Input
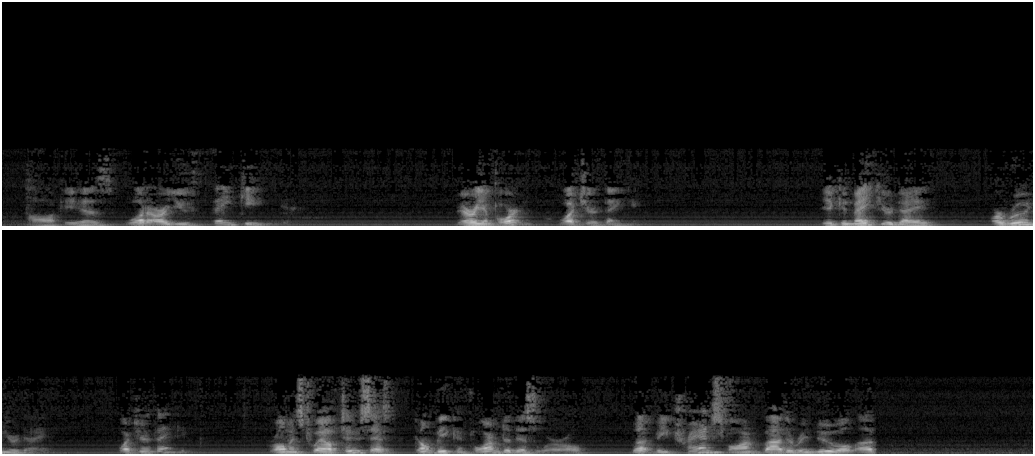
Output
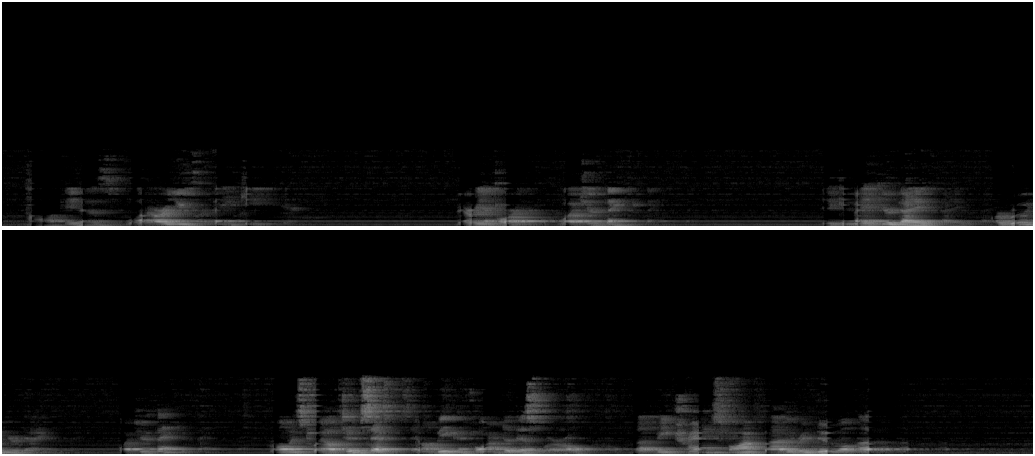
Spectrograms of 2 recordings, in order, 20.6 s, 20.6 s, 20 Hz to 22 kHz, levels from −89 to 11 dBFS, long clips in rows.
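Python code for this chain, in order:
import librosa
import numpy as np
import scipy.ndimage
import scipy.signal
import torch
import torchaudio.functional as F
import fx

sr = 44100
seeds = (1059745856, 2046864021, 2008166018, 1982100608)

y = fx.spec_trails(x, sr, decay_s=0.62)
y = fx.highpass(y, sr, hz=160.0, slope=12, at=(1.61, 4.87))
y = fx.auto_swell(y, sr, attack_ms=480.0)
y = fx.comb_fb(y, sr, f0_hz=530.0, decay_s=0.19, harmonics='all', damping=0.0, mix_pct=80)
y = fx.echo_feedback(y, sr, ms=393, feedback_pct=27, wet_db=-20.5)
y = F.gain(torch.from_numpy(y), 2.5).numpy()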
